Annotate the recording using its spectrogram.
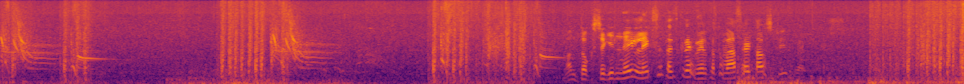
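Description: Gunshots crack out in rapid bursts.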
